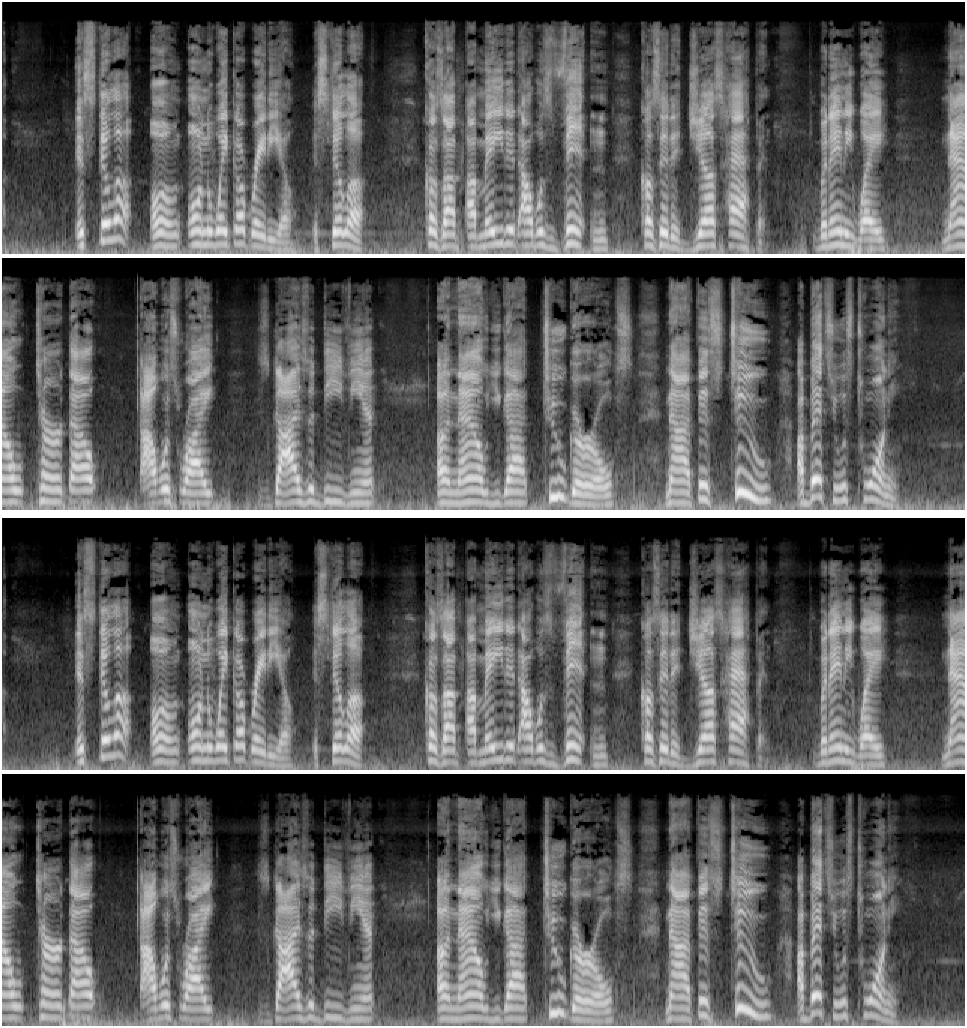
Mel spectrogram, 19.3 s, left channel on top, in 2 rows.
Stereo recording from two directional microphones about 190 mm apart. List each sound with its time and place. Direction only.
0.7 s a man's voice: 10° left (ahead or behind)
